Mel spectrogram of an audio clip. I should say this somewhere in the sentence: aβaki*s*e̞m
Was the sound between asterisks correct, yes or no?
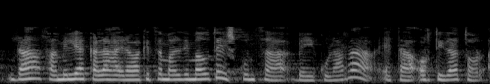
no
